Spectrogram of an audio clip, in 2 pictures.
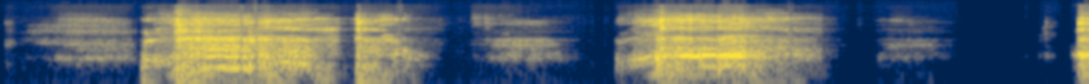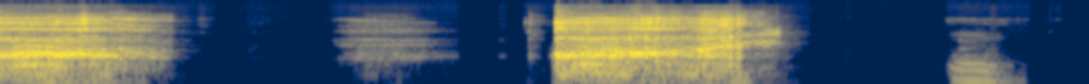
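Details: Cough with throat clearing.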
